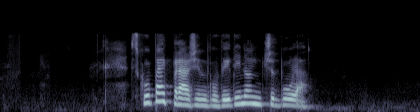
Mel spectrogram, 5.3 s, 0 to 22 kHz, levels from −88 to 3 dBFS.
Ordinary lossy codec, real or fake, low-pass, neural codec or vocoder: none; fake; 7.2 kHz; codec, 16 kHz, 2 kbps, FreqCodec, larger model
